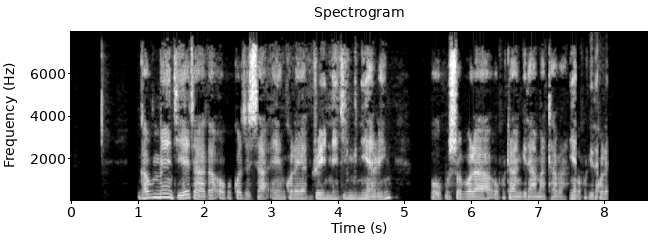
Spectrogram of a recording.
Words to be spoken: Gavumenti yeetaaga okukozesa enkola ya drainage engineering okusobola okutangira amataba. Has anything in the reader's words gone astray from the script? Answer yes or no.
yes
